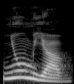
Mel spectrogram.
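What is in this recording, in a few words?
"нюмъяв", Komi, female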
